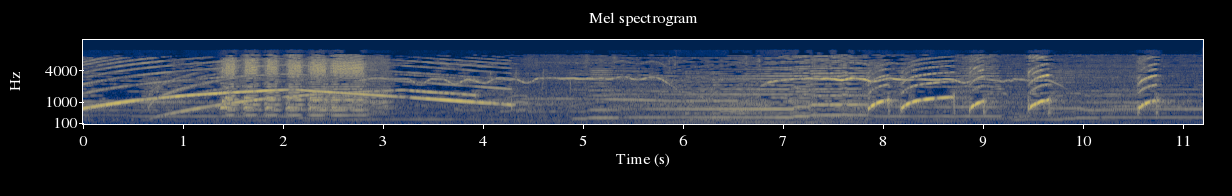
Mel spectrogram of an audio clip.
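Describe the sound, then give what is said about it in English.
A Cal Fire Station 15 fire engine siren (South Bay area, serving Los Osos; California Department of Forestry) wails up and down, then switches to rapid yelps and short whooping blasts, loud, with engine rumble underneath and no talking. “It serves the community of Los Osos for all the risk emergencies, including medical aids, fires, traffic collisions, and non-emergencies. They're letting us know that they're here.”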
